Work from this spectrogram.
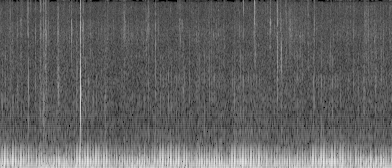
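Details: Purring cat with a low, rumbling vibration that swells and dips about once a second with its breathing, and fireplace crackles snapping over it, two sharp pops early on.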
